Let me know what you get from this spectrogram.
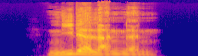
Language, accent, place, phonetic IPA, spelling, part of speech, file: German, Germany, Berlin, [ˈniːdɐˌlandn̩], Niederlanden, noun, De-Niederlanden.ogg
- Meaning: dative plural of Niederlande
